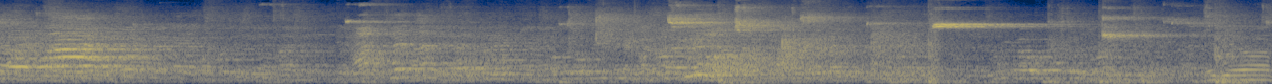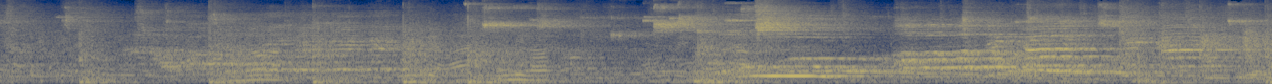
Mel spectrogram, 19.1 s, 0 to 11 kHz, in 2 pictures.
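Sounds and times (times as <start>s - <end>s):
players calling out: 11.1s - 19.0s.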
